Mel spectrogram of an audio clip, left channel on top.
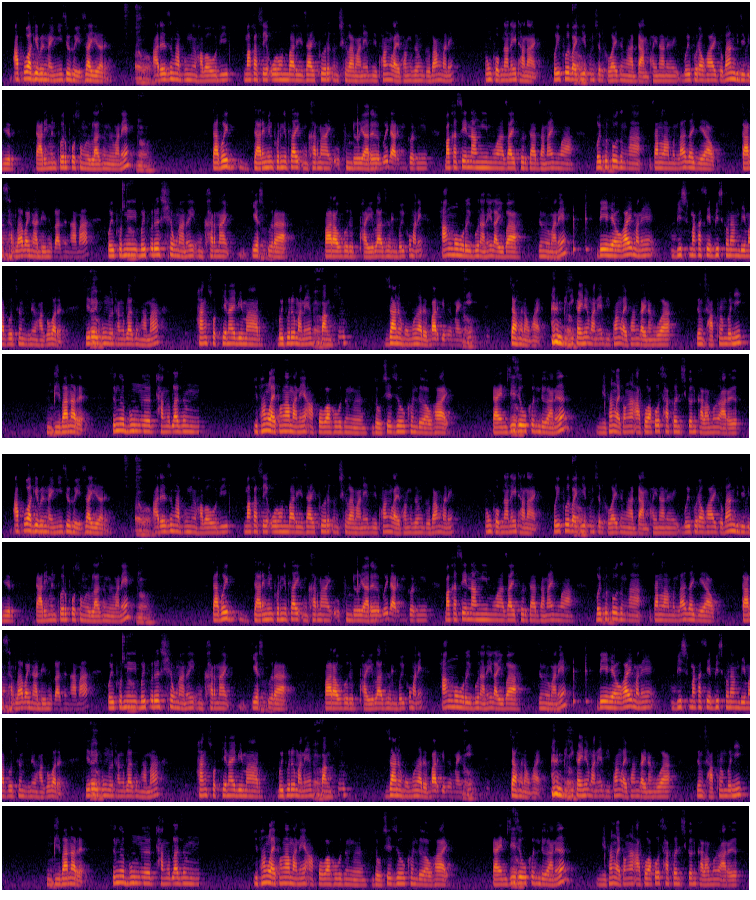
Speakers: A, on the left; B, in the centre.
A: आबहावा गेब्रेंनायनि जोहै जायो आरो।
B: औ औ
A: आरो जोंहा बुंनो हाबावोदि। माखासे अरनबारि जायफोर ओनसोला माने बिफां लाइफांजों गोबां माने बुंफबनानै थानाय बैफोरबायदि
B: औ
A: ओनसोलखौहाय जोंहा दानफायनानै बैफो फोरावहाय गोबां गिदिर-गिदिर दारिमिनफोर फसङोब्ला जोङो माने
B: औ
A: दा बै दारिमिनफोरनिफ्राय ओंखारनाय उखुन्दै आरो बै दारिमिनफोरनि माखासे नाङि मुवा जायफोर गारजानाय मुवा बैफोरखौ
B: उम
A: जोंहा जानला मोनला जायगायाव गार
B: उम
A: सारला बायना दोनोब्ला जोंहा मा- बैफोरनि
B: औ
A: बैफोरो सेवनानै ओंखारनाय गेसफोरा
B: उम
A: बाराव गोरोबफायोब्ला जों बैखौ माने हां महरै बोनानै लायोबा जोङो
B: उम
A: माने देहायावहाय माने बिस माखासे बिस गोनां बेमारफोर सोमजिनो हागौ आरो जेरै
B: औ
A: बुंनो थाङोब्ला जोंहा मा हां सरथेनाय बेमार बैफोरो माने
B: औ
A: बांसिन जानो हमो आरो बारगे होननायनि
B: उम औ
A: जाहोनावहाय
B: औ
A: बिनिखायनो माने बिफां लाइफां गायनांगौआ जों साफ्रोमबोनि
B: उम
A: बिबान आरो जोङो बुंनो थाङोब्ला जों बिफां लाइफाङा माने आबहावाखौ जोंङो जौसे जौखोन्दोआवहाय दाइनजि
B: औ
A: जौखोन्दोआनो बिफां-लाइफाङा आबहावाखौ साखोन सि खोन खालामो आरो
